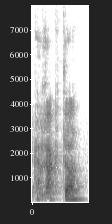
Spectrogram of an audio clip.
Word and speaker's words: Charakter: So yeah, der Charakter, the character. Der Choleriker, a choleric person, yeah. And das Chaos, the chaos, of course. So, well, these words have a K for pronouncing them.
